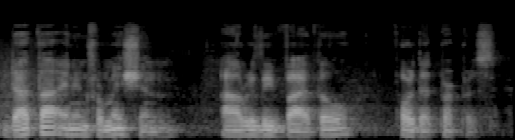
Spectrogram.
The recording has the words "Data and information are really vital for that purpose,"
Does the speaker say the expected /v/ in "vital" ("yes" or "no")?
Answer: yes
